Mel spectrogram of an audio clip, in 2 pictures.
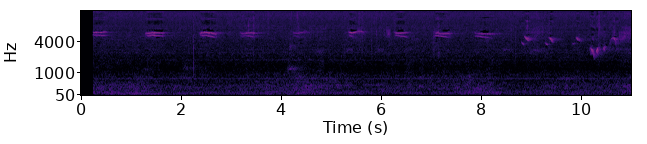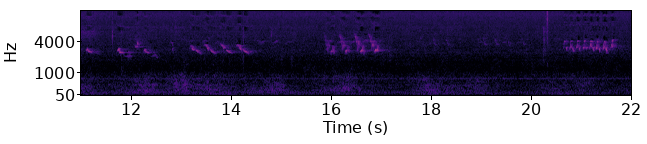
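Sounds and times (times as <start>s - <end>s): low background rumble: 0.2s - 22.0s
birds chirping: 1.2s - 17.2s, 20.6s - 21.8s.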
